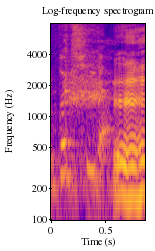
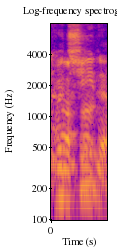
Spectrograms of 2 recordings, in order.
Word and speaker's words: Vegeta: But I want you to you had to talk about Majin Vegeta's No, we'll definitely.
